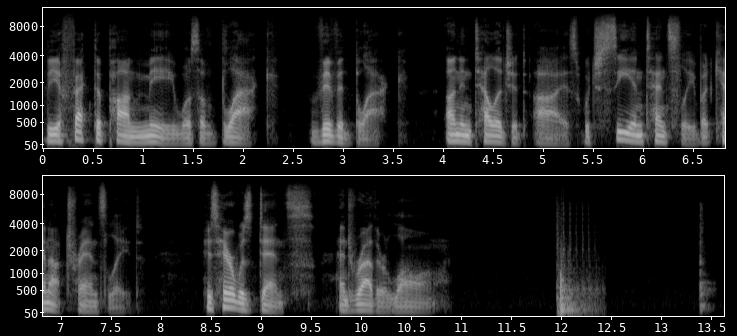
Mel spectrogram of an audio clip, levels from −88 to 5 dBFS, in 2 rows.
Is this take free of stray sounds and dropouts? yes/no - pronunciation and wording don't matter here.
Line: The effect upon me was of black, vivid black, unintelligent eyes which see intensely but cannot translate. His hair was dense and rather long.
no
